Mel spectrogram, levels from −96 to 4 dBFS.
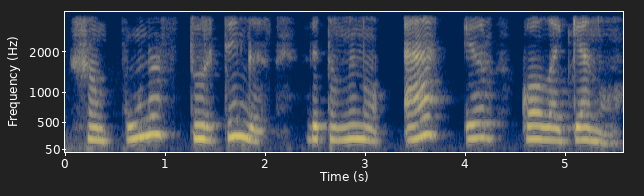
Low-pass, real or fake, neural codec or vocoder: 3.6 kHz; real; none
